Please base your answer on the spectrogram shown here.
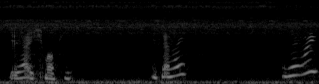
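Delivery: high cooing voice, climbing with each ask; pet talk. Real, not acted. Asking the cat to say hi to viewers, high pet talk. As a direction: coax a pet in a high little voice. Coaxing pet to greet camera.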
